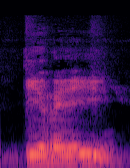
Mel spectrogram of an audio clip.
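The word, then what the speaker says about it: きれい: Watasi baru belajar baru kirei. Kirei itu k r kiri ya. Terus cara bacanya itu kan tulisannya kirei. Terus cara bacanya itu kire gitu cantik ya kan.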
